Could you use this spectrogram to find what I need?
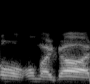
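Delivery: acted-out, mock panicked voice. Performer recalling messing up in practice before a show, retelling own freak-out. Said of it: "freaking out".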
